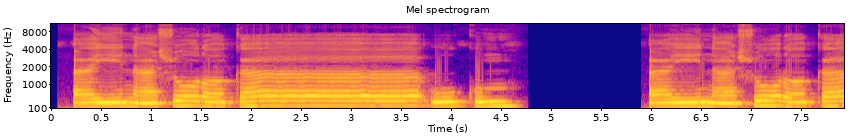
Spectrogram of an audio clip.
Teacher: Ada tanda mad bertemu hamzah dalam satu kalimah. Ini mad wajib muttasil. Kita panjangkan 4 sehingga 5 harokat.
